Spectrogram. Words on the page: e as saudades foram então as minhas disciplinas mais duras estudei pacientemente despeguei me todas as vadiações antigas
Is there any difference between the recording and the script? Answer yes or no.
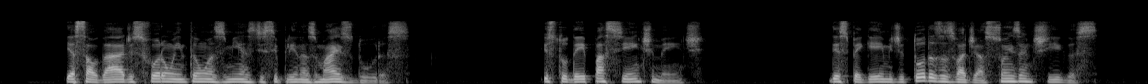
yes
